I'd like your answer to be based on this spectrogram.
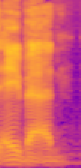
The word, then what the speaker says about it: Abad: And then somebody said his name's actually pronounced Patrick Abad. And we were like, shut up. No, no. And Kyle texts him and we were like, he's so gracious about it. And it is Abad.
